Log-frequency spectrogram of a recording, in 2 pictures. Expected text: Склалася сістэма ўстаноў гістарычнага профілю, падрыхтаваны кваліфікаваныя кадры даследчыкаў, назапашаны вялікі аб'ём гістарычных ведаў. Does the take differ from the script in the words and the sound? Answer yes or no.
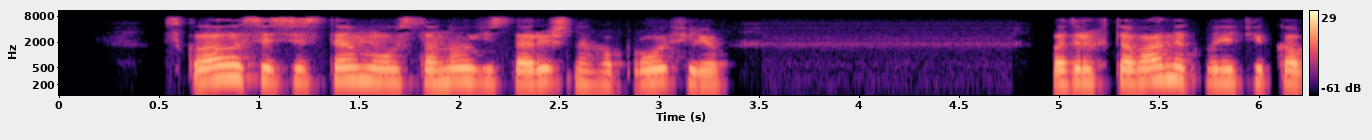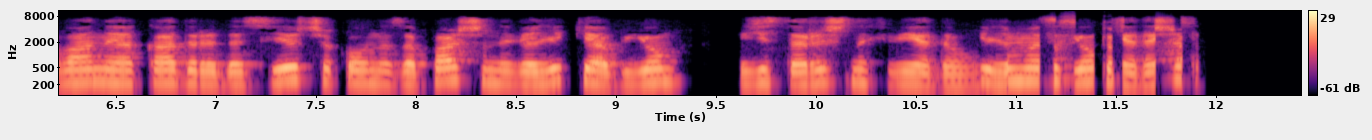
yes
